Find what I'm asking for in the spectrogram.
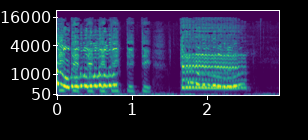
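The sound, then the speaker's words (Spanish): A voice imitates a telephone ringing, first with a quick series of warbling pulses, then after a short pause a longer, steady ringing tone, loud and clear with no other talk. “Está haciendo la voz, el efecto del, del teléfono.”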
